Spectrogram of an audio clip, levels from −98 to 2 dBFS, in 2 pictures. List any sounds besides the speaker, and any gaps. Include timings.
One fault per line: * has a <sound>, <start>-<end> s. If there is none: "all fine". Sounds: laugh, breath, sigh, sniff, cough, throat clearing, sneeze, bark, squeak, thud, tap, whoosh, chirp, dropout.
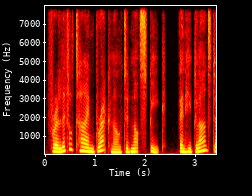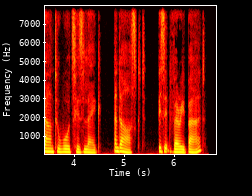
all fine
